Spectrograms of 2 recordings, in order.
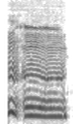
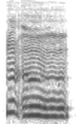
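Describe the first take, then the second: No difference in how they are said.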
